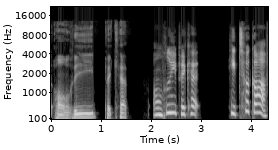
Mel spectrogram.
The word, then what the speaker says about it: Henri Piquet: How did you pronounce this dude's name? Piquet? The Frenchman? Yeah. I said Henri Piquet.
